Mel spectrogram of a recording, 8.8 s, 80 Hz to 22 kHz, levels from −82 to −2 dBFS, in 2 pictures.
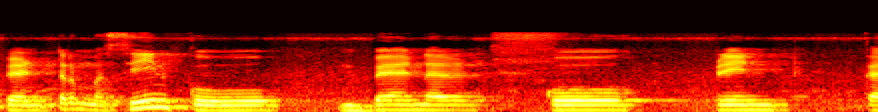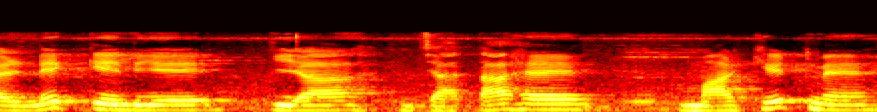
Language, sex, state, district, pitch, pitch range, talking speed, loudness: Hindi, male, Haryana, Charkhi Dadri, 140 Hz, 135-145 Hz, 95 wpm, -15 LUFS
